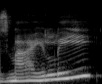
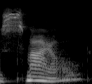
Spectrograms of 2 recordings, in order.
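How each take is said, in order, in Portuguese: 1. A palavra termina com a vogal 'ee' acrescentada. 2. A palavra termina no L, sem vogal. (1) "nem smiley" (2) "Aqui é o sorriso, smile"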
